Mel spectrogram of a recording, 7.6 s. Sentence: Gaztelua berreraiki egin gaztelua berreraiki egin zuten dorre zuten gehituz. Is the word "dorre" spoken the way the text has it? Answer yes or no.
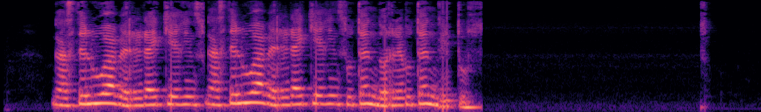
yes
